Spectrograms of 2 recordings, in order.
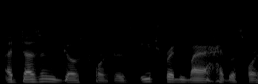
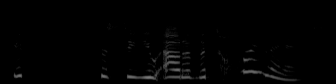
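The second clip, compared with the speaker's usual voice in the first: slow, very high fake cheer; falsely bright; slower than usual. A narrator's reading. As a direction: overdo the friendliness, high and drawn out. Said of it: "in a falsely bright voice".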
